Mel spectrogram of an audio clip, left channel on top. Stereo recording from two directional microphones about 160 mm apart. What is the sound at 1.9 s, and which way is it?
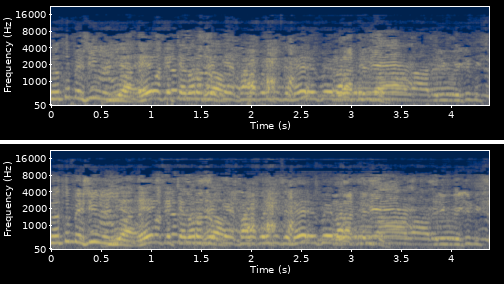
Speech, 75° left (ahead or behind).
